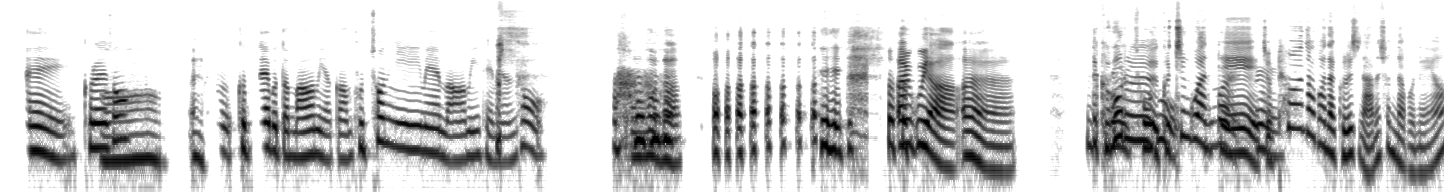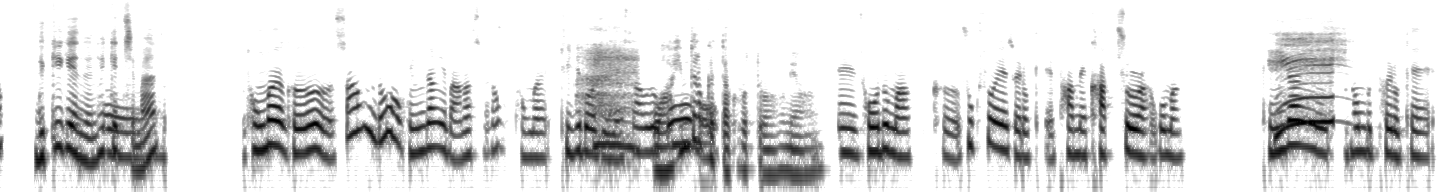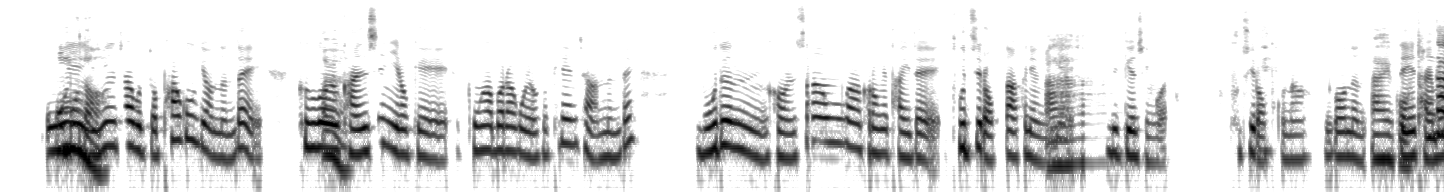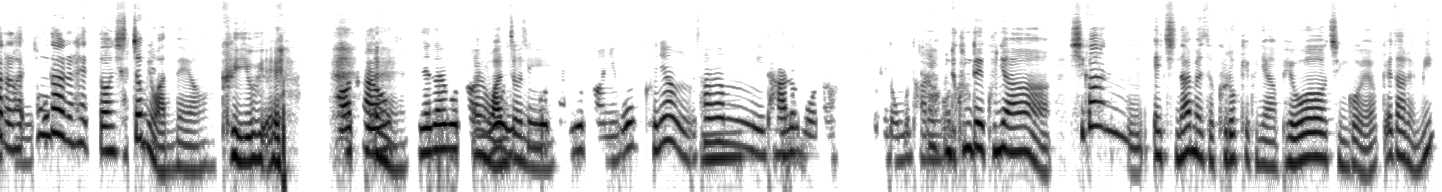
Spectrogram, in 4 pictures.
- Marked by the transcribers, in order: laugh; other background noise; laugh; "표현" said as "펴현"; gasp; gasp; tapping; other noise; laugh
- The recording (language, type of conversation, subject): Korean, podcast, 가장 기억에 남는 여행 이야기를 들려주실래요?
